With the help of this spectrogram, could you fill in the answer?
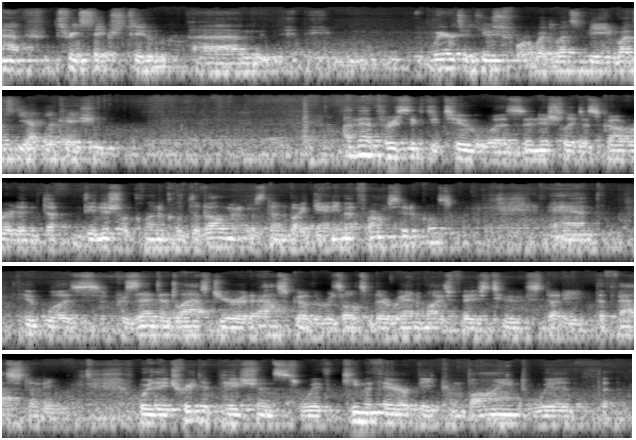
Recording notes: Recorded during the 53rd Annual Meeting of the American Society of Clinical Oncology (ASCO), held June 2 - 6, 2017 in Chicago, Ill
